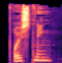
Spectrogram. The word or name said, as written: brystning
